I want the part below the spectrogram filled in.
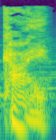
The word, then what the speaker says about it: Chi: It might look like an X, but you'll learn the hard way that it's pronounced Chi.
